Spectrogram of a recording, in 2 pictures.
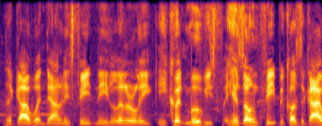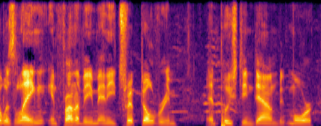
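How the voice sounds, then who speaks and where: A man with a deep, gravelly voice, calling a live local high school football game in a folksy manner while recovering from a lost voice. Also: fairly quick, hardly any pauses. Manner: folksy, excitable on big plays. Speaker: play-by-play announcer. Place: outdoor stadium press box. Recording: outdoor stadium broadcast.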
